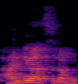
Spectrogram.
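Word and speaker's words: Banias: 이 판이 누구냐면, 그래서 이쪽 지역 이름 자체가 파니아스. 근데 이쪽 아랍 사람들은 영어로 피바람을 못해. 그래서 파니아스로 못 읽고 바니아스라고 읽어요.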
